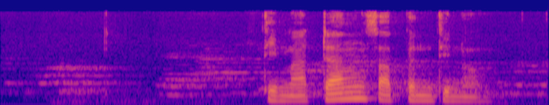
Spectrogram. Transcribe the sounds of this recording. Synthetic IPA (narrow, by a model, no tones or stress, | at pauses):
d̪̥i̤maɖ̥a̤ŋsab̥ə̤nd̪̥i̤nɔ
